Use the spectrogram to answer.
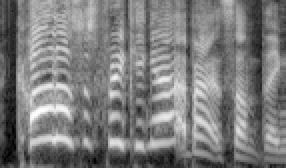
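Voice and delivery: high, loud, fast mock yell; calling for attention. Friends trying to get the priest's attention, calling out. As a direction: imitate an urgent call across a room. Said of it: "trying to get the priest's attention".

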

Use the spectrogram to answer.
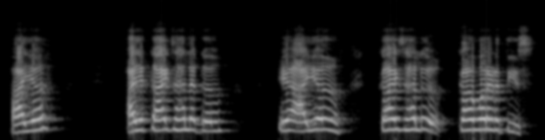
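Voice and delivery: high, loud, anxious questions to mother; a scared boy woken at night; frightened child. Acted. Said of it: "पोरं घाबरली". (घाबरलेला मुलगा)

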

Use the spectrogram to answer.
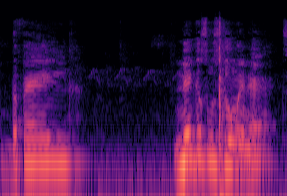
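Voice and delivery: ordinary delivery

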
